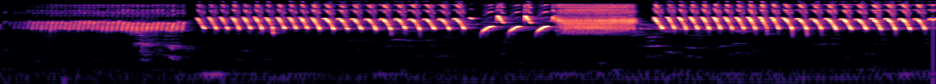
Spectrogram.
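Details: Canary, Panda type, singing to bait and train other canaries: a buzzy trill, then long runs of rapid repeated notes broken by a few swooping whistles and a harsh burst.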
